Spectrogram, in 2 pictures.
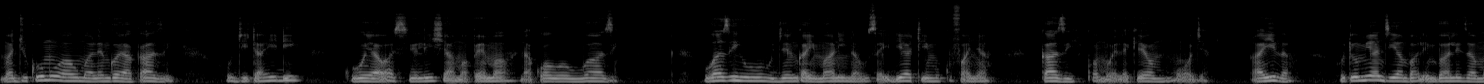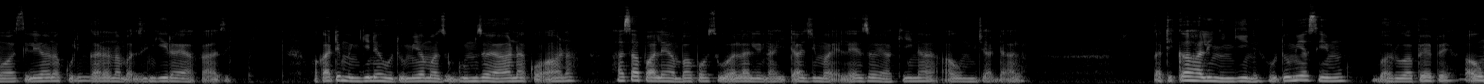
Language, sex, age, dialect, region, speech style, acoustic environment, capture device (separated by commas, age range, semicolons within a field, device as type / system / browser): Swahili, male, 25-34, Kenya - Nairobi Sheng-influenced, Kenya, relaxed, nature; music; appliances, desktop / Windows / Chrome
